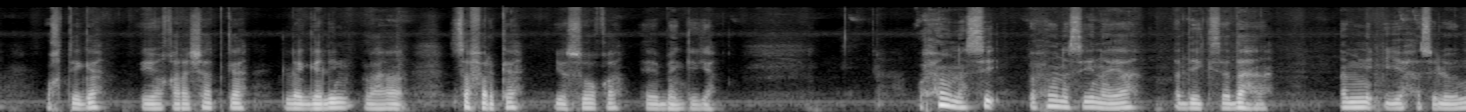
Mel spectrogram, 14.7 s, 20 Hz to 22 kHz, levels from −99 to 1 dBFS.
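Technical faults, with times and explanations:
Nothing technical goes wrong anywhere in this speech recording, so there's no fault to list here.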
